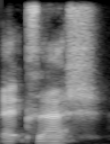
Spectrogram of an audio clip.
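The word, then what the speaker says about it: X Æ A-12: In 2020, Musk and Grimes gave us the birth of XA12, pronounced either like a keyboard smash or X Ash.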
